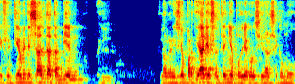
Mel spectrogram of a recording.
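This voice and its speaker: A man with a Buenos Aires accent, medium-pitched and somewhat breathy, with a dark, mellow tone, flat monotone intonation, moderate pace and audible room echo. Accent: porteño Buenos Aires. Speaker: political scientist and national government official. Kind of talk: conference Q&A answer. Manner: hesitant, many fillers (eh, este).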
